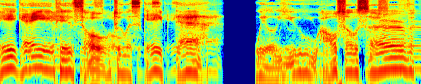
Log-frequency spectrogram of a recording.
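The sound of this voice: A man's put-on character voice, raspy and fairly low, with lively intonation at a very slow pace.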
